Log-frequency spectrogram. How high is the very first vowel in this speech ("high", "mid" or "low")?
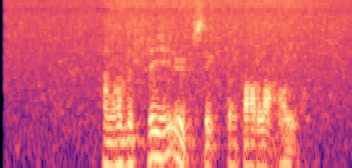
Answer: low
